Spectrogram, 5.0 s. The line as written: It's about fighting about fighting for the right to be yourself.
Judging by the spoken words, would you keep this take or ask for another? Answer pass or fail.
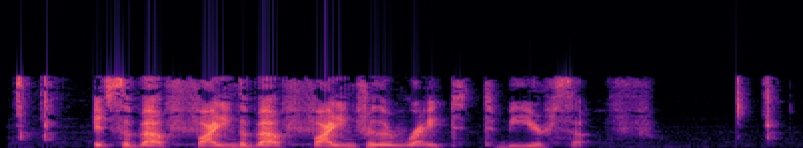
pass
